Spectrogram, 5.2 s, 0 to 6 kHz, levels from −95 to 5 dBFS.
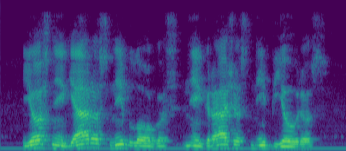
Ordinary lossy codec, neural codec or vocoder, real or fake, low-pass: AAC, 48 kbps; none; real; 5.4 kHz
